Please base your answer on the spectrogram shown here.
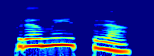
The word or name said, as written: ಪ್ರಮಾತೃ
